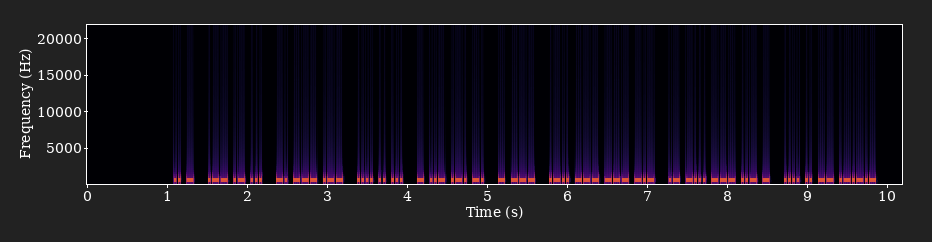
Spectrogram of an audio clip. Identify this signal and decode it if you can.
Morse code, heard as a keyed tone, about 44 wpm, 700 Hz. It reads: IT WAS NOW HIS TURN TO LOOK ABOUT HIM.
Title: Sentences from Top 200 Words 45wpm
